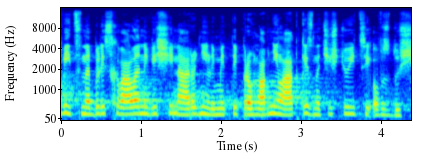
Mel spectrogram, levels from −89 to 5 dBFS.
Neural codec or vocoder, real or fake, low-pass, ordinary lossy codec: vocoder, 44.1 kHz, 128 mel bands every 256 samples, BigVGAN v2; fake; 14.4 kHz; AAC, 96 kbps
